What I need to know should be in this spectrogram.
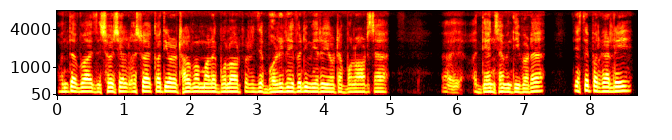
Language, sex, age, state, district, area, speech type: Nepali, male, 60+, West Bengal, Kalimpong, rural, spontaneous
